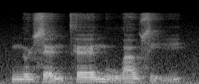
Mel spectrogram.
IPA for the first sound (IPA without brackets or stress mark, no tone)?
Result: n̪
